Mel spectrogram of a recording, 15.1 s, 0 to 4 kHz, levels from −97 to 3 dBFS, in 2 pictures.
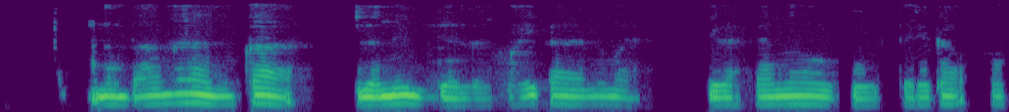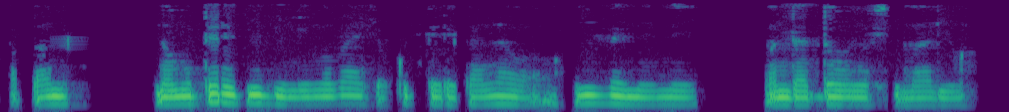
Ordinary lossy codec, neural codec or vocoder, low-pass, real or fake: AAC, 16 kbps; none; 3.6 kHz; real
